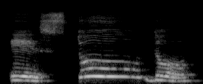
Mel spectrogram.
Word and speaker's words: estudo: Estudo. A sílaba forte não é a última, é a penúltima.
